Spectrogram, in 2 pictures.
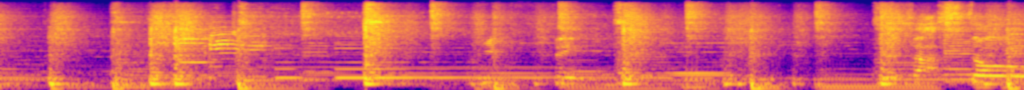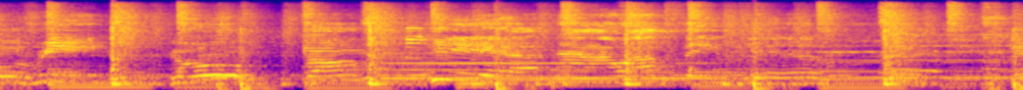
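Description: Live Americana band playing an instrumental break: drum kit with regular cymbal and drum hits, bass, and strummed acoustic and electric guitar, with a lead line whose notes bend up and down.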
